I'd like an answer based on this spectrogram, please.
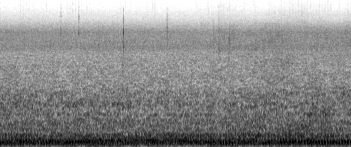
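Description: Steady low rumble of a running motor vehicle engine, with a hiss above it.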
